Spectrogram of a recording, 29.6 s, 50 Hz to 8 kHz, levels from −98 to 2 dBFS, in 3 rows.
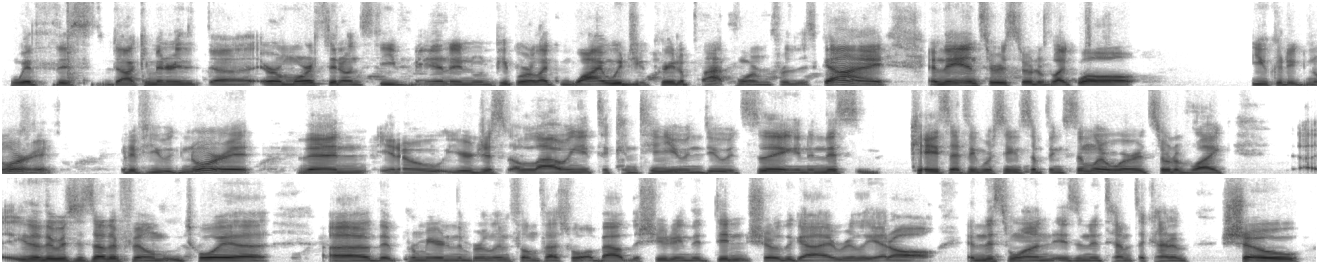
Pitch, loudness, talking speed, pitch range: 120 Hz, -21 LUFS, 215 wpm, 115-125 Hz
